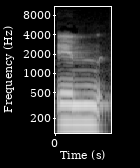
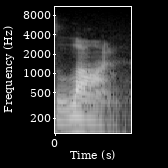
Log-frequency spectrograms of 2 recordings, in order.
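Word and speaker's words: ln: x is equal to in x it's not in its lawn pronounced lawn like the your yard is a lawn that's what it is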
